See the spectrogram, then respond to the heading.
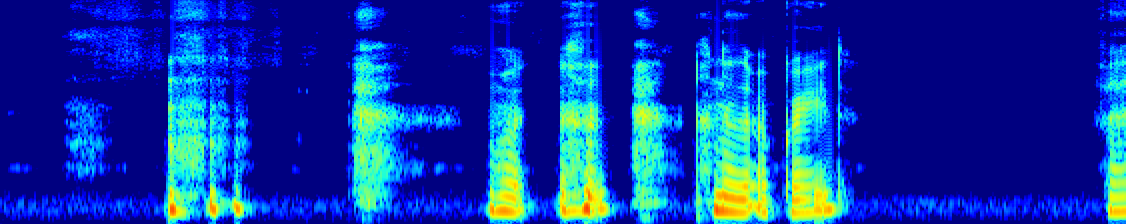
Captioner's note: sly laugh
